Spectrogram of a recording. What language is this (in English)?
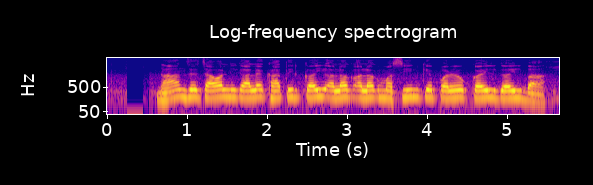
Bhojpuri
